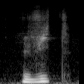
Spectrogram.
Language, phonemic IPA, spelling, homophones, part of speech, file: French, /vit/, vite, vîtes, adverb / adjective, Fr-vite.ogg
- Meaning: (adverb) quickly; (adjective) quick; fast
